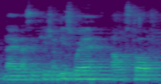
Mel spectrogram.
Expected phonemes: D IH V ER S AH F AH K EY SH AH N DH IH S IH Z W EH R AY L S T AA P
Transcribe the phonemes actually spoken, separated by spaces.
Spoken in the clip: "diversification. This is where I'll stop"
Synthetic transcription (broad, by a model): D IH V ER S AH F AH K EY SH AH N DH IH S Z W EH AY W S T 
